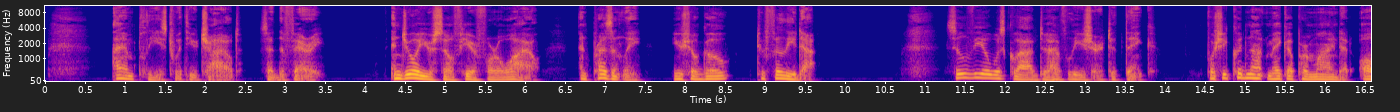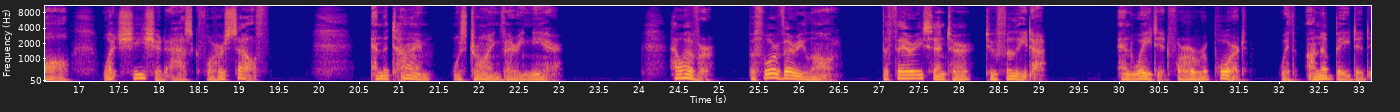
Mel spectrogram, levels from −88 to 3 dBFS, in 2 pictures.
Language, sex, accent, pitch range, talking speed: English, male, American, 105-140 Hz, 125 wpm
